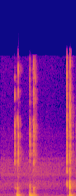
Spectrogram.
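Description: Three short bursts of computer keyboard typing, close and fairly quiet, with brief pauses between the clusters of keystrokes.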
